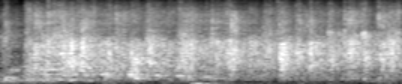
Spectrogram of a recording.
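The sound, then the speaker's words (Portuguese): An audience applauding at a marketing association event, steady dense clapping that holds at an even level for the whole stretch. “Aplausos para vocês”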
